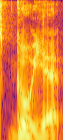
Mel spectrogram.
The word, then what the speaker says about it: Goyette: said your last name out loud it's it's go yet right is that very good very good usually people do not pronounce French names first is that correctly the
